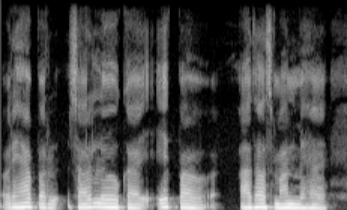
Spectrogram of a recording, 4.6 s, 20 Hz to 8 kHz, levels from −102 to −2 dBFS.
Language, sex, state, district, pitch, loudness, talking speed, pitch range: Hindi, male, Jharkhand, Palamu, 140 Hz, -13 LUFS, 155 wpm, 130-145 Hz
